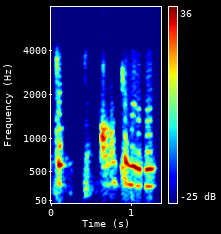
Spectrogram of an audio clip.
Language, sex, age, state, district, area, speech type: Urdu, female, 18-30, Bihar, Darbhanga, rural, conversation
